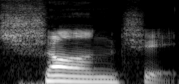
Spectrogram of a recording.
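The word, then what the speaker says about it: Shang-Chi: the actor who's playing him yeah says it's shang chi okay just like uh when they made the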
